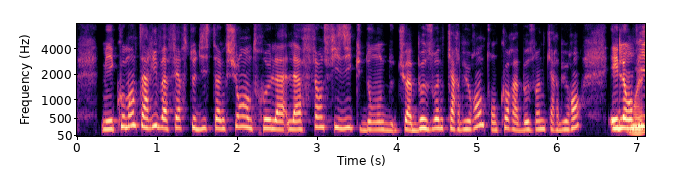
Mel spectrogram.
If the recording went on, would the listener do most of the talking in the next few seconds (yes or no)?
no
